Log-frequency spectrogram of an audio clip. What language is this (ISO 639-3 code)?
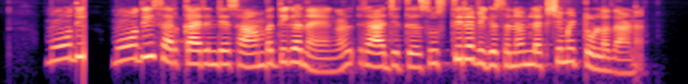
mal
